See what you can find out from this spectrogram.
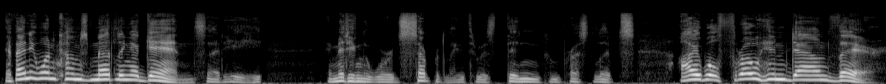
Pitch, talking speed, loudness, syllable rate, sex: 160 Hz, 150 wpm, -17 LUFS, 4.8 syllables/s, male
